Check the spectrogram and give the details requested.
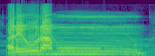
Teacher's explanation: जो प्लुत जो है वह जब किसी को दूर से जब हम पुकारते हैं ना, तो हम क्या करते हैं, वो अंतिम स्वर को हम लंबा कर देते हैं, अरे ओ रामू। तो जो रामू हमने उच्चारण किया उसमें क्या किया, उसको खींचकर हमने लंबा कर दिया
